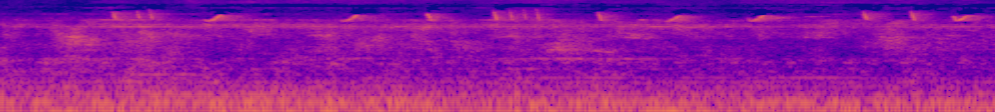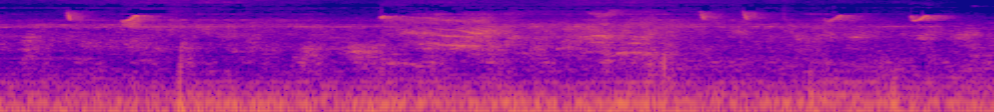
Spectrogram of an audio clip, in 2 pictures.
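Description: Bird chirping in a run of short high notes, about two a second, pausing midway, with other curving bird calls around ten seconds in, over a steady low rumble.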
